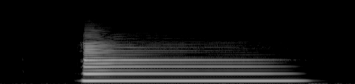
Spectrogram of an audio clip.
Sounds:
Wind instrument, Music, Musical instrument

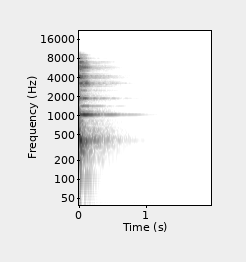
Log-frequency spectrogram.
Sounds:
Bell, Cowbell

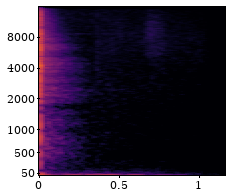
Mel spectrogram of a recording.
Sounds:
Hands, Clapping

